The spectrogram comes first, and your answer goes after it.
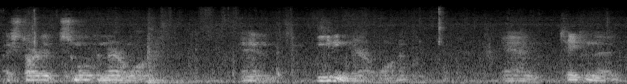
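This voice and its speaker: A man's voice: low voice, lively intonation, a little slow. A man from Colorado giving earnest, pleading testimony at a legislative public hearing, building to emphatic appeals. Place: legislative committee hearing room. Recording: echoey hearing room, distant mic, noisy.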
